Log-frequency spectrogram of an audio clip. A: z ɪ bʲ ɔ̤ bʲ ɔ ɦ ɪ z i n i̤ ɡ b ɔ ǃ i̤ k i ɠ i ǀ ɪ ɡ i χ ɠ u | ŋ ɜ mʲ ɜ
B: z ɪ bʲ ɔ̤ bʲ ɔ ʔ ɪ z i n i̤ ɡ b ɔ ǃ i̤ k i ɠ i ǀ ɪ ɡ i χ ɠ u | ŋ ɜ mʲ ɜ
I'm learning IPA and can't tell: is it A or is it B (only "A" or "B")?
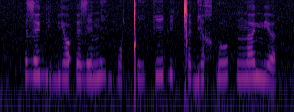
B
